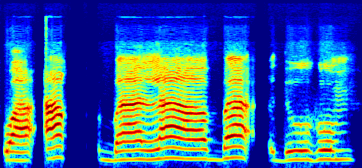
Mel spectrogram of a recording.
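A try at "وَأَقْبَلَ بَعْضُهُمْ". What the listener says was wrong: Lanya panjang nggak ya Bu ya? Kenapa Ibu baca panjang? Wa aqbala ba'duhum.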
